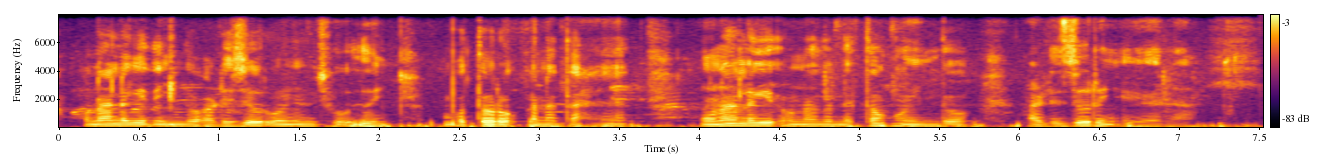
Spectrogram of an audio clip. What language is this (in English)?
Santali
